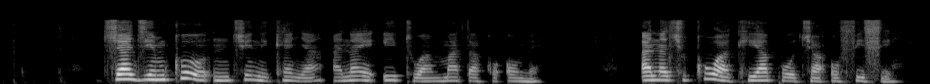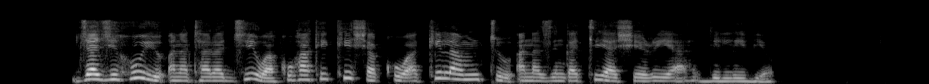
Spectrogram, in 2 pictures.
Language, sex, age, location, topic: Swahili, female, 36-49, Kisumu, government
